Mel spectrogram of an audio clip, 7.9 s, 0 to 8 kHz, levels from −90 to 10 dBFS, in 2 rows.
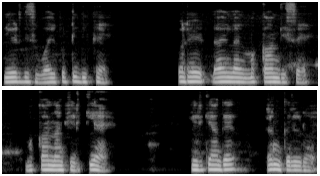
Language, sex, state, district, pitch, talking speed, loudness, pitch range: Rajasthani, female, Rajasthan, Nagaur, 160 Hz, 130 wpm, -20 LUFS, 150-170 Hz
